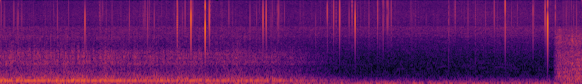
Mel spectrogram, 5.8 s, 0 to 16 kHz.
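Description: A police car's engine rumbles loudly as it drives into a service station at 2nd and Capitol, a steady low drone that drops away after about three seconds, leaving quieter background hiss with scattered small clicks and knocks.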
